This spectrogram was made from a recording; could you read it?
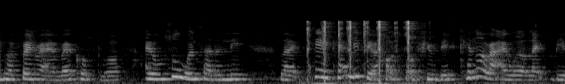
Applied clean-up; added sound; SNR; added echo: none; Scissors; -3 dB; reverberation time 2.0 s.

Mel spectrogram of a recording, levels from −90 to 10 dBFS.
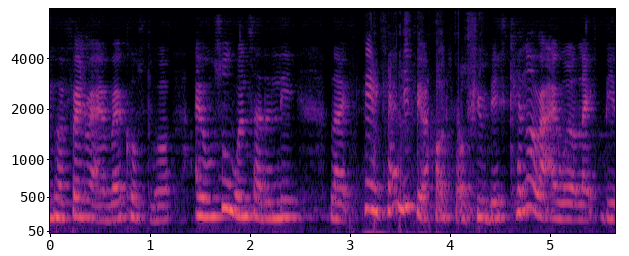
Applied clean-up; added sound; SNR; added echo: neural separator model SepFormer DNS4.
